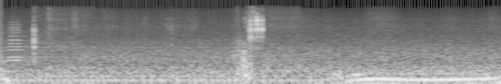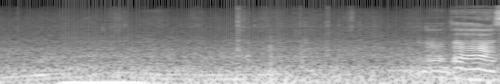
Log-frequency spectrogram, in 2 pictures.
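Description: Car driving in slow city traffic, heard from inside the cabin: a steady low rumble of engine and road noise, with a low engine drone that swells for about three seconds around the middle.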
